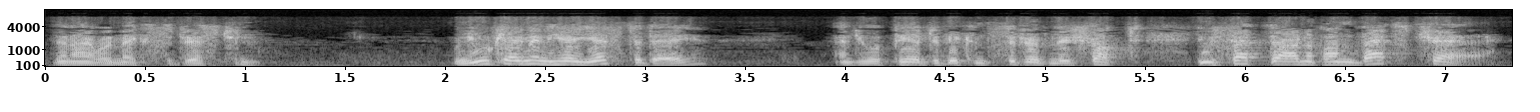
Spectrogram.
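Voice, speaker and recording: An actor playing a shrewd, commanding detective in a radio drama, with a husky English voice and a measured, probing delivery. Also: male voice, medium pitch, big pitch swings, a little hiss or hum, close to an everyday voice. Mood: probing, stern. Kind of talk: mid-century British radio drama acting. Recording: dull old radio broadcast.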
